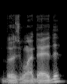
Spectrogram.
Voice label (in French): besoin aide, human male; PhoenixCraft-1.16.5; PhoenixNPCPack; minecraft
